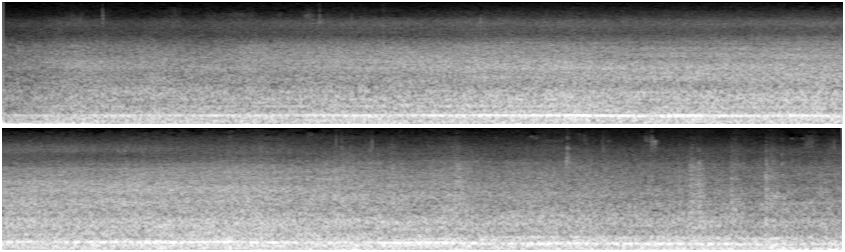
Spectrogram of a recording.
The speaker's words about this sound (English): And here is the sound of a garbage truck.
